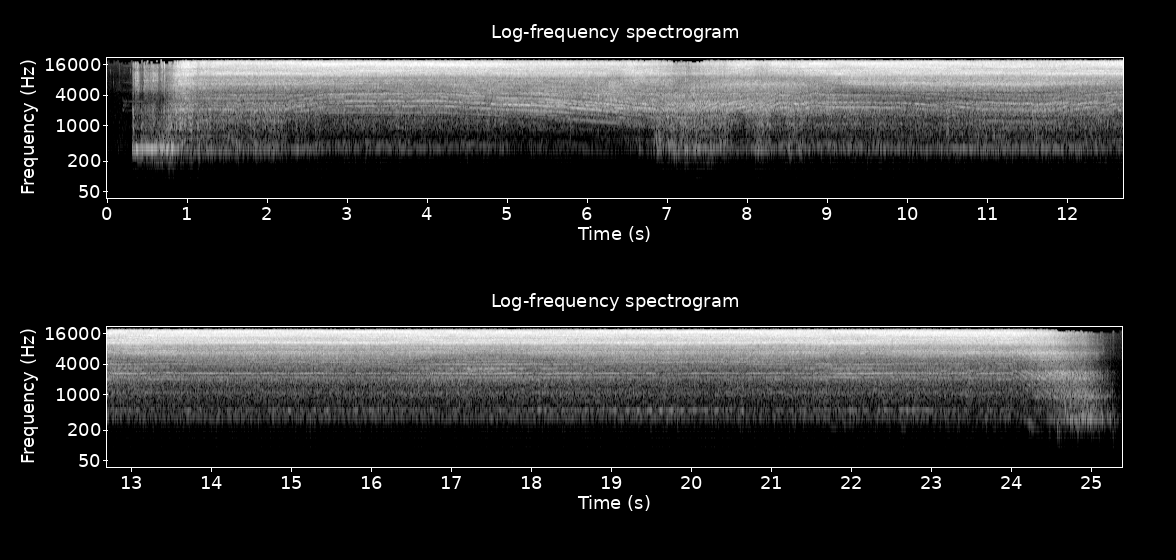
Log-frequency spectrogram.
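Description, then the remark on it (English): A blender runs on its smoothie setting with cold water added, loudly and steadily for about twenty-five seconds, its motor a constant high whir with pitch shifts and sweeping tones as the contents churn, then cuts off abruptly. “smoothie setting, a smoothie setting, but I often like the one that makes things even colder because I want it to make it even colder because I put the water in although it was cold.”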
